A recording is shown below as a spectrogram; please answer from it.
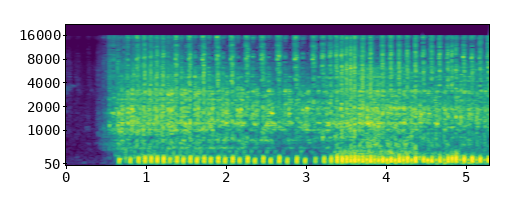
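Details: Villiers MK12 water pump engine after the carburettor was replaced and cleaned and a new air filter fitted: it catches quickly and settles into a steady, fast single-cylinder putter.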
